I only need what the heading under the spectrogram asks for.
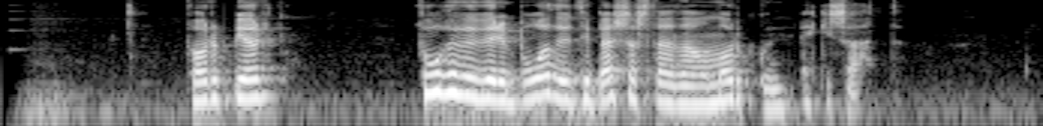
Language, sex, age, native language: Icelandic, female, 60-69, Icelandic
